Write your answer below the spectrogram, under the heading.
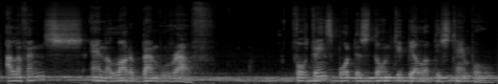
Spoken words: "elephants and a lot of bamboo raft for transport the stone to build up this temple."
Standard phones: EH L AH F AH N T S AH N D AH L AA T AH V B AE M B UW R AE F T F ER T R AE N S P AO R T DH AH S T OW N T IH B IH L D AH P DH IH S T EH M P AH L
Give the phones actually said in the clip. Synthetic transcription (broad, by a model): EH L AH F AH N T S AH N AH L AA T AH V B AE M B UW R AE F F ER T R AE N S P AO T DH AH S T OW N T IH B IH L AH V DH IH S T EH M P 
